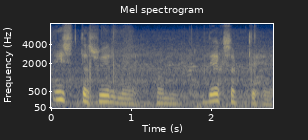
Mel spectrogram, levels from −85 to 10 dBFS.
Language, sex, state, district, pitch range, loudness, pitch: Hindi, male, Himachal Pradesh, Shimla, 140-195 Hz, -17 LUFS, 165 Hz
